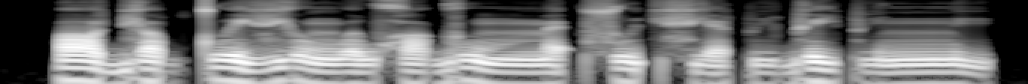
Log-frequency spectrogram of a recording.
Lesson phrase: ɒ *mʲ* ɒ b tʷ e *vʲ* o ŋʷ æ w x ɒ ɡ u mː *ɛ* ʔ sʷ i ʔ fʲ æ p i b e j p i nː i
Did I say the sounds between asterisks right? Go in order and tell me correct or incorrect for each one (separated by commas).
incorrect, correct, incorrect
